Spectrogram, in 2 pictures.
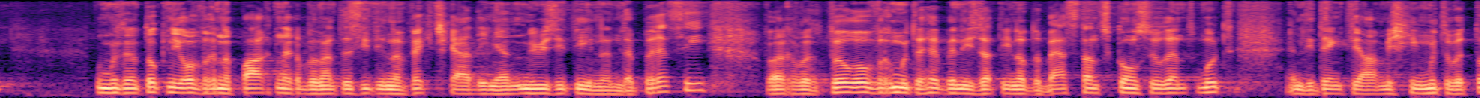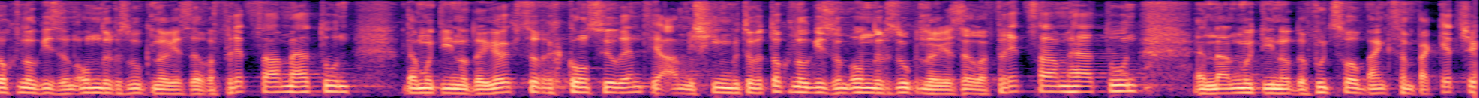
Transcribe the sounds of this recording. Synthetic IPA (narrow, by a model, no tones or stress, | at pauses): ʋəmutənətoːknitoːvərnəpartnərɦɛbənʋɑntəzɪtɪnənvɛxtsxɛːdɪŋɛnnyzɪtiɪnəndeprɛsiʋaːrʋəətʋɛlˠoːvərmutənɦɛbənɪzdɑtinɔdəbɛːstɑntskɔnsyrɛntmutɛndidɛŋk̚tjaːmɪsxinmutənʋətɔxnɔxisənɔndərzuknɔχjəzɛlˠfreːtsaːmɦɛjt̚dundɑnmut̚dinɔɣdəjøːxtsɔrxkɔnsyrɛntja̰ːmɪsxinmutənʋətɔxnɔxisənɔndərzuknajəzɛlˠəfreːtsaːmɦɛjt̚dunɛndɑnmut̚dinɔxdəvutsəlˠbaŋksənpakɛtjə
